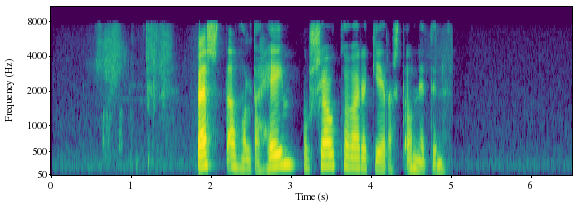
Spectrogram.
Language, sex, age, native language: Icelandic, female, 30-39, Icelandic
